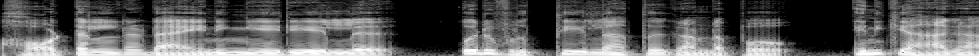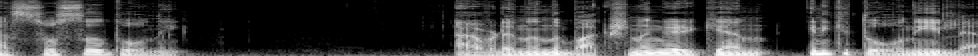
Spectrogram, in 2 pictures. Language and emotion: Malayalam, disgusted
